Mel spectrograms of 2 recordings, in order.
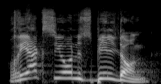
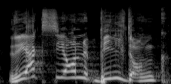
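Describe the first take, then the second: First: Reaktionsbildung said slowly, syllable by syllable, in German; careful German pronunciation. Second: Said in the usual way. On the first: Shown as a demonstration. Streamer teaching chat the German term, slow careful Reaktionsbildung. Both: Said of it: "in German is known as".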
